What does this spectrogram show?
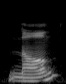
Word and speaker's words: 能: 조건과 상황이 허락되어 할 수 있는 넝이라고 읽습니다. 같이 읽어볼게요. 넝.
